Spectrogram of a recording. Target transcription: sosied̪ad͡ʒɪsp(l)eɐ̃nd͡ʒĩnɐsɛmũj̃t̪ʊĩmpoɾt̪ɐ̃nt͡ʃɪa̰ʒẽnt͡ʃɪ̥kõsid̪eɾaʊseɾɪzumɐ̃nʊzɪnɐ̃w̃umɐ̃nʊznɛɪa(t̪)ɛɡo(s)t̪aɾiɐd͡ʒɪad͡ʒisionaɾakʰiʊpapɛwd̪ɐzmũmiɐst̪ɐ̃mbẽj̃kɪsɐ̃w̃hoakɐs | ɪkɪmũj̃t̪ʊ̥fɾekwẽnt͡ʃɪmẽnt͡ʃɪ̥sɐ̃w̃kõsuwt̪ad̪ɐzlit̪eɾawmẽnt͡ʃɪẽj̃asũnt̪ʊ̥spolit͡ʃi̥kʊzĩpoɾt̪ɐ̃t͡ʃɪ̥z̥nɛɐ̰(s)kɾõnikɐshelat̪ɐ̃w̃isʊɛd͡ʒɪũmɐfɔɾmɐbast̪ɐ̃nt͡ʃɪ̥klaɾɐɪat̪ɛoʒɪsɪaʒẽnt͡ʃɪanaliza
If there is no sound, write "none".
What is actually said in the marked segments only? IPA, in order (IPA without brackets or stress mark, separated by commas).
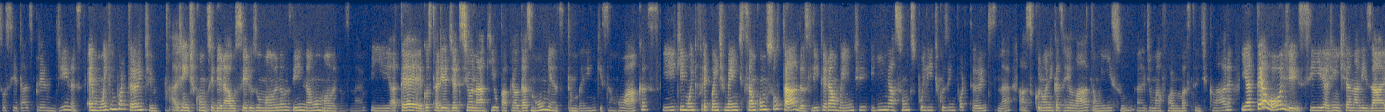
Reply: ɾ, t̪, s, s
